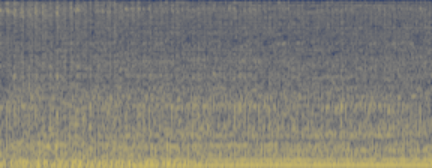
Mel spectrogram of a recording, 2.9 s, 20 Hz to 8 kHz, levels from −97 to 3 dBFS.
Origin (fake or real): fake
